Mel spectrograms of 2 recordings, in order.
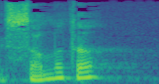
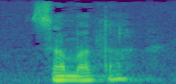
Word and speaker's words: samatha: So if you were to develop, as we talked about in the course, if you were to develop samatha, shamatha, how's it pronounced in Pali? Samatha? Samatha.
